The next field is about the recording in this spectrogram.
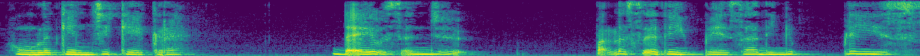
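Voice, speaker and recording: A woman voicing a guarded young woman doctor in an animated cartoon, speaking quietly and curtly. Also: high-pitched, normal speed, lightly acted. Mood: cold.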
